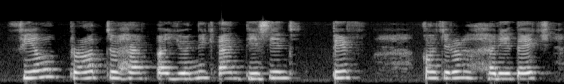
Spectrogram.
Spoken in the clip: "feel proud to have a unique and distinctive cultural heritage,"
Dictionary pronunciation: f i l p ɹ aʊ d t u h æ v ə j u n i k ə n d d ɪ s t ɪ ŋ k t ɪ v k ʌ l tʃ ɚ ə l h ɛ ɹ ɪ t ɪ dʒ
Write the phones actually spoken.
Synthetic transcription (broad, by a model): f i l b ɹ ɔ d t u h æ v ə j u n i k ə n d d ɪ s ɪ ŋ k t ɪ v k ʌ l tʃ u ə l h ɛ ɹ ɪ t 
